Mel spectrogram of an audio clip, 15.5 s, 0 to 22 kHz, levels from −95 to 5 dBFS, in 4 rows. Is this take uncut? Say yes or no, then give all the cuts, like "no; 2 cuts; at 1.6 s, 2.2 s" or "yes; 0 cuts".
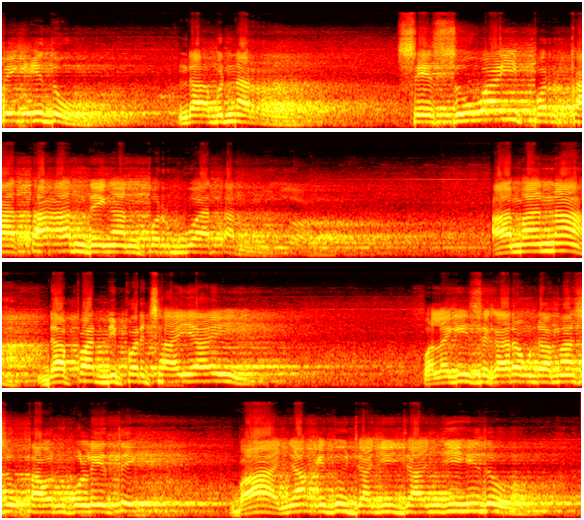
no; 1 cut; at 5.6 s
